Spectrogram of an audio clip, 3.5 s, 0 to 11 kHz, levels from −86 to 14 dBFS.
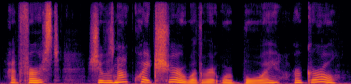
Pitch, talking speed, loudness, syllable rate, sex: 230 Hz, 220 wpm, -16 LUFS, 5.6 syllables/s, female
